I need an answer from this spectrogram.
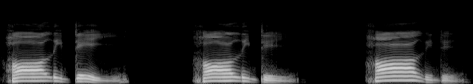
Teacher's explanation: Ho-nya yang di stress. Holiday. Holiday. Holiday. Li dan D-nya rendah tentunya.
